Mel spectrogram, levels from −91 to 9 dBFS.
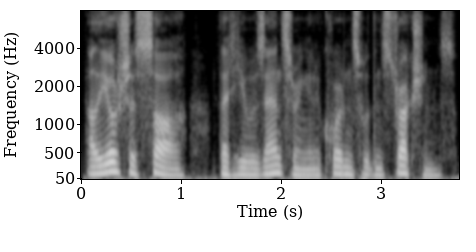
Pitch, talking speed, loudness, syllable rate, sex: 115 Hz, 160 wpm, -17 LUFS, 5.7 syllables/s, male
